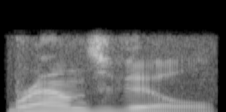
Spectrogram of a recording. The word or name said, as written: Brownsville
